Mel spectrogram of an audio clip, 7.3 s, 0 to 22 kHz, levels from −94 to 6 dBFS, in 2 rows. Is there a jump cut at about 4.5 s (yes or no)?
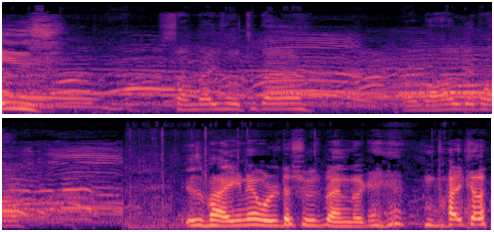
yes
